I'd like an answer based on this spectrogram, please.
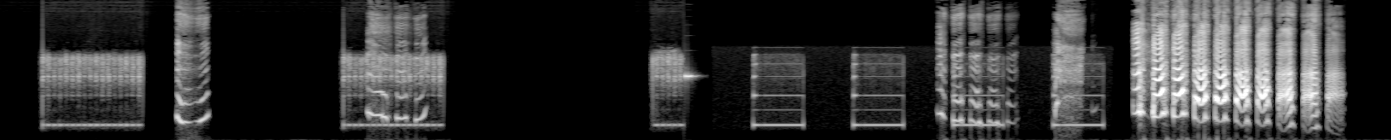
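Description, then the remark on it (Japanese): A phone rings for an incoming call from the listener's girlfriend, left unanswered: loud electronic buzzing tones in repeated bursts with short gaps, a few warbling chirps between them, ending in a quick run of bright trilling pulses. “先輩は大事な彼女の電話に出るよりも私におちんちんしゃぶってもらう方を選んだんですね。”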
